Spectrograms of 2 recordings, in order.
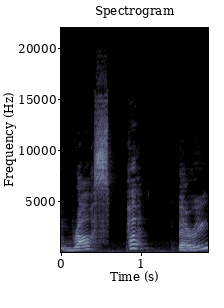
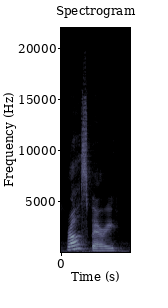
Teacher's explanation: got some tricky silent letters the pu in raspberry is silent there's no p sound so you don't say rasp berry right it's just raspberry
